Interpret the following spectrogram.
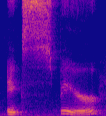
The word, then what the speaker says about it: experience: To pronounce experience, you're going to start with this I as in você sound, go straight to the k sound, êks. For the second syllable, you're going to say pair. So again, I have this I sound, pe, and then you're going to bring your tongue back for the American R, pair, êks-pêr-ee-âns. Third syllable, you're going to do an êks-pêr-ee.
